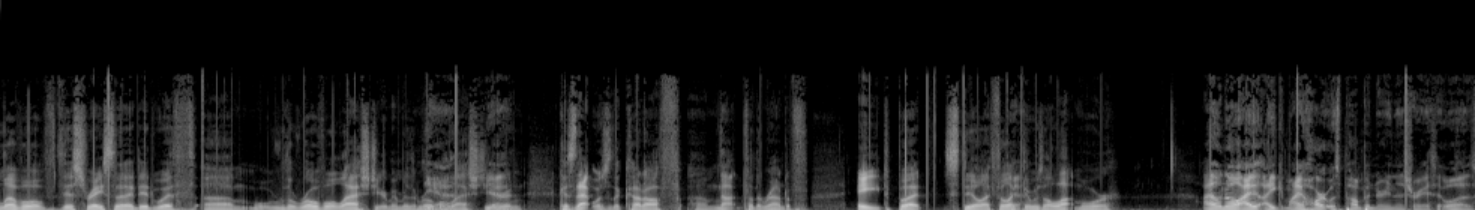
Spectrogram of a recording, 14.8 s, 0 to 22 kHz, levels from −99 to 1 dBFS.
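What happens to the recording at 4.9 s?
Just before 4.9 s, from 4.75 to 4.86 s, the sound turns briefly smeared and noisy. This is AAC frame loss with concealment: about 60 ms of frames dropped in scattered runs, the longest around 30 ms, and the decoder filled each gap from the last good spectrum.

Through that moment, as across the whole clip from 0.13 to 14.70 s, sharp word clock ticks recur roughly every 70 ms. An unlocked receiver clock drifting by roughly 300 ppm drops or repeats a single sample each time the clocks slip.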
